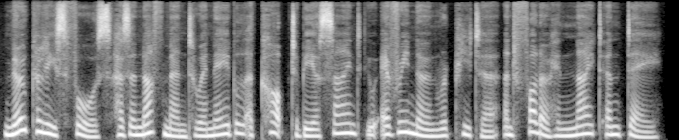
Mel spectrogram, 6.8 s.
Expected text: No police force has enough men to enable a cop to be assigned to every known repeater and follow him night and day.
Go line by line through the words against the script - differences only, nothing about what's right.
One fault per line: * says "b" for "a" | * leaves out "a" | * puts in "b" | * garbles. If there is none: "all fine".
all fine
